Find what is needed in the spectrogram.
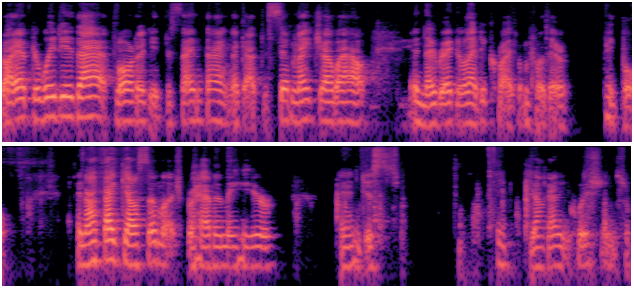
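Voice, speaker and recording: Speaking in a Mississippi accent, a woman with a fairly low pitch talks at a fairly quick pace in a flat monotone, broken by long, frequent pauses. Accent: US Southern (Mississippi). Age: old. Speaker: member of the public speaking at meeting. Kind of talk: public comment. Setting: city council meeting. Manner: halting.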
